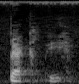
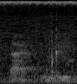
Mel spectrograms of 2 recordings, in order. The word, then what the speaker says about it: Baechle: Uh, this morning, one of my investigators uh advised me that uh according to her attorney, she pronounces it Beckley Beckley.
